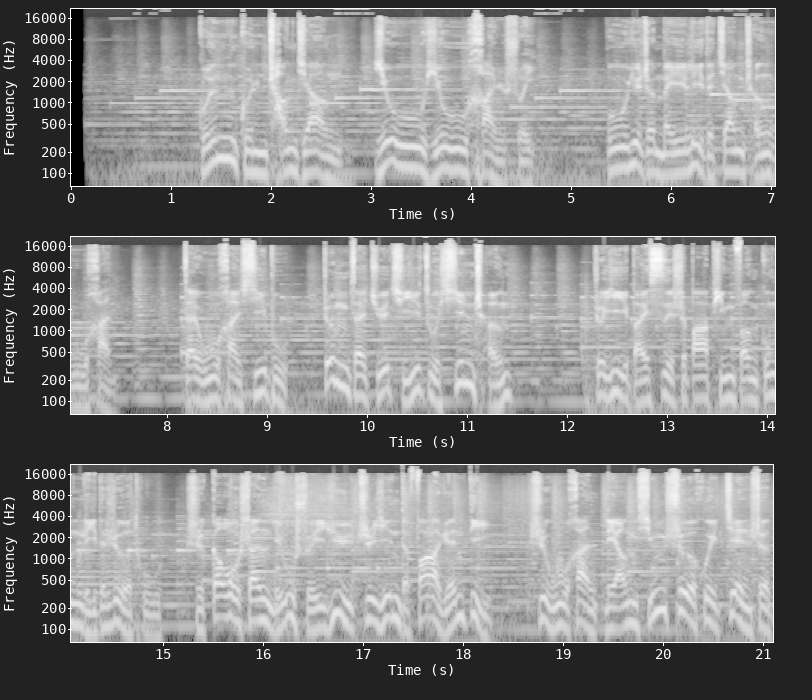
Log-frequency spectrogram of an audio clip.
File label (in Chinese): 宣传片大气恢弘城市介绍宏伟大气动感激情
